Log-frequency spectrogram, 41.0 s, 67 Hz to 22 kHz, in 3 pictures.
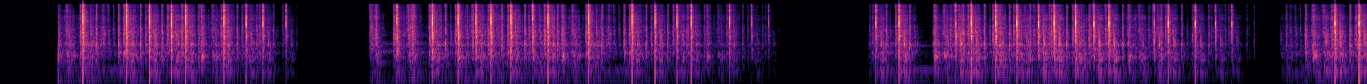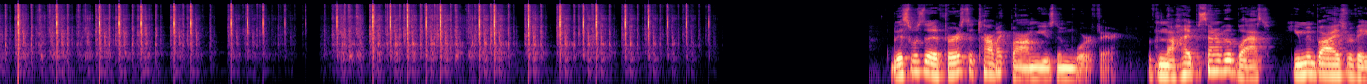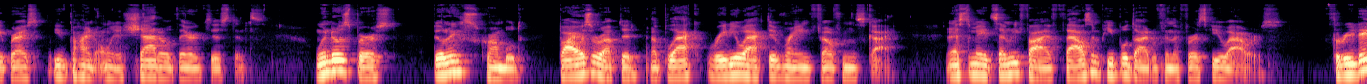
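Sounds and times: typewriter keys clacking: 0:00.6 - 0:03.0, 0:03.7 - 0:07.8, 0:08.7 - 0:20.9.

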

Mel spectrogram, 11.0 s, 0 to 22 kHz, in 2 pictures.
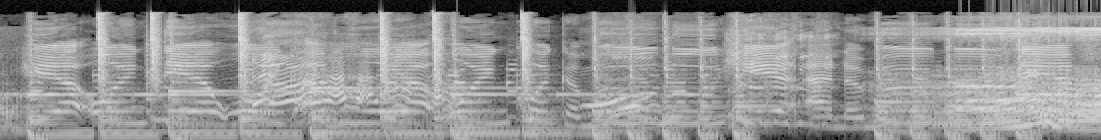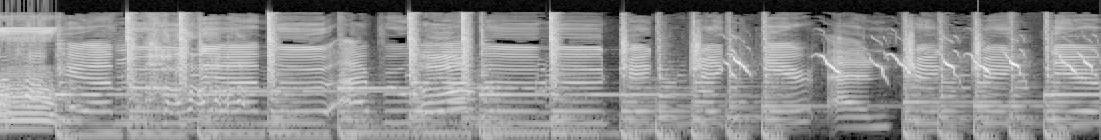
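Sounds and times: children's song backing music: 0:00.0 - 0:11.0
cow mooing: 0:04.4 - 0:05.9.

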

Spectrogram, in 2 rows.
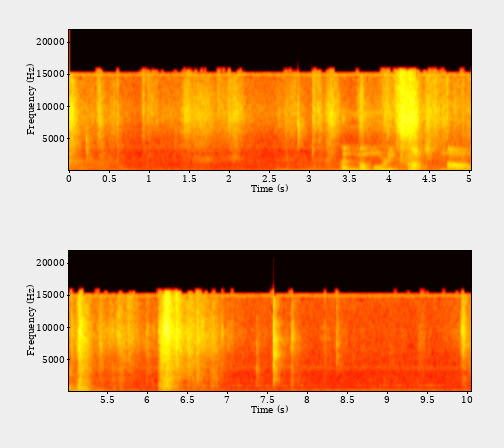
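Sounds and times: faint low hum: 0:00.0 - 0:10.0
nylon backpack rustling: 0:05.1 - 0:07.1.

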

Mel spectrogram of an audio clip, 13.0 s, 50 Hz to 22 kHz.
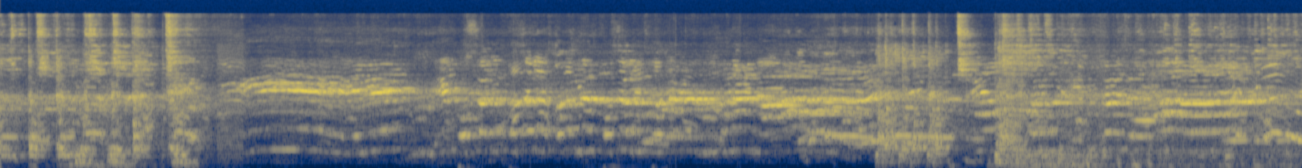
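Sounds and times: women singing over pa: 0:04.4 - 0:13.0.

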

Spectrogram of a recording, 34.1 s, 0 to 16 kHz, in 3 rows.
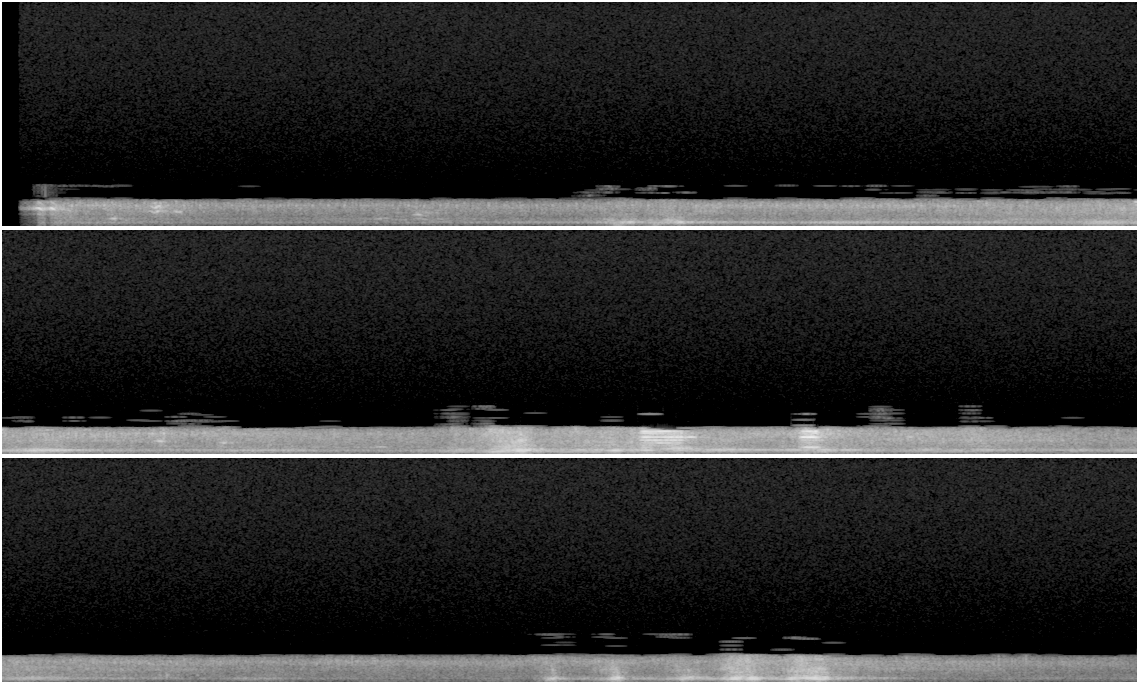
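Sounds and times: harsh engine sounds: 0:00.2 - 0:34.0
car engine accelerating: 0:00.4 - 0:26.8, 0:27.5 - 0:34.0.

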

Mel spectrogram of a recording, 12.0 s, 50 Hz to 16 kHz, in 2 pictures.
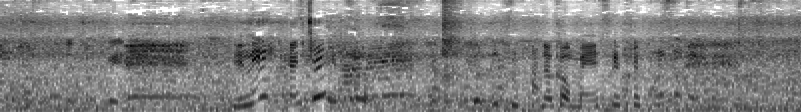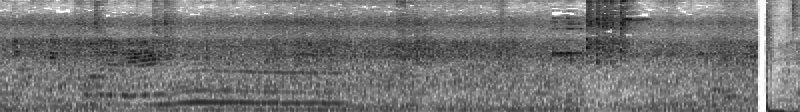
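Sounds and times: street traffic engine hum: 0:00.0 - 0:12.0.

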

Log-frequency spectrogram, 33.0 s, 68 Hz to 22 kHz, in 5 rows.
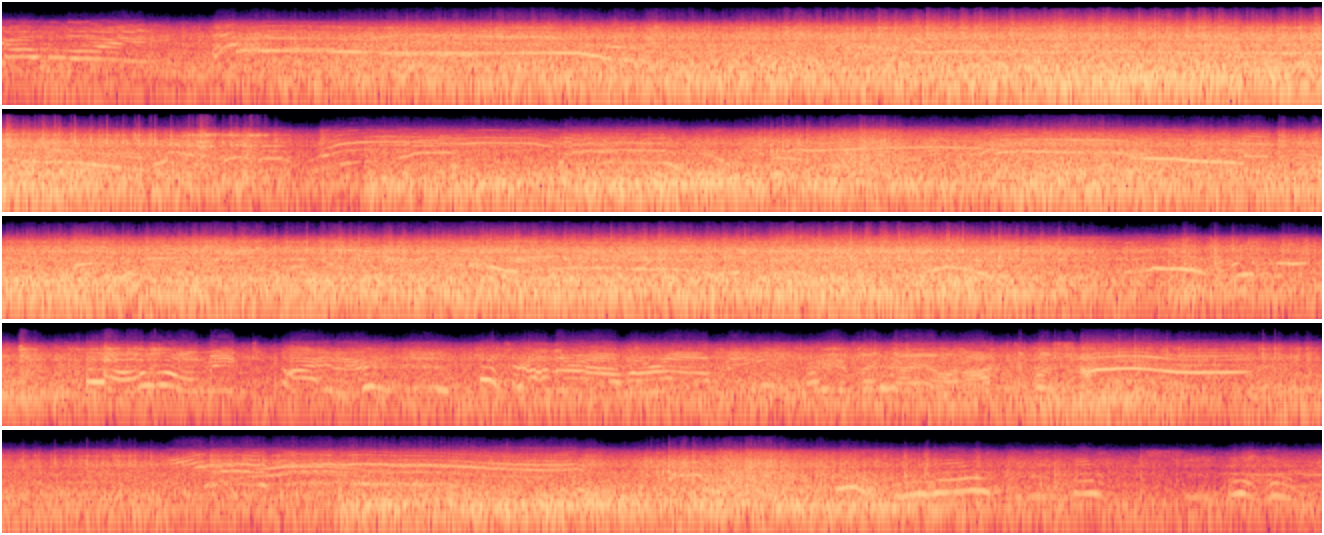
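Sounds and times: riders screaming: 0:00.0 - 0:33.0
roller coaster cars rattling: 0:00.0 - 0:33.0.

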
